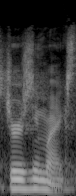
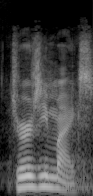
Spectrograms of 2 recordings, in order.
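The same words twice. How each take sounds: First: Said in the usual way. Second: Jersey Mike's said louder, pressed hard as the right name; emphatic correction. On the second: Real, not acted. Pastor correcting his slip to the congregation, loud and emphatic. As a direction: set the record straight with weight on Jersey Mike's. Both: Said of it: "I repent".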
